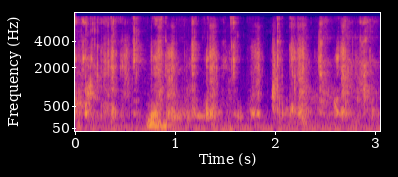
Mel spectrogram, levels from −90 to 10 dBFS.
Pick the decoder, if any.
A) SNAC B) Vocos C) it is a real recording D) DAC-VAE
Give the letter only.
C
